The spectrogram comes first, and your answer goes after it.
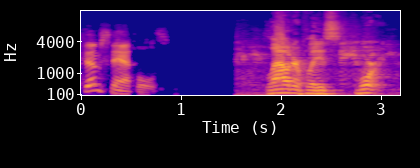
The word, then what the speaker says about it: Snapple: Oh, I don't say it with an H. How do you say it then? I say, how do you like them Snapples?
